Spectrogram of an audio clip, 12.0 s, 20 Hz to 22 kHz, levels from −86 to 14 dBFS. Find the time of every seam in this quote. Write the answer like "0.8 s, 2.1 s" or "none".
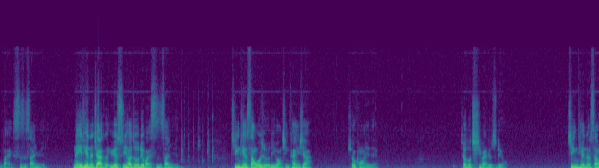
1.3 s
